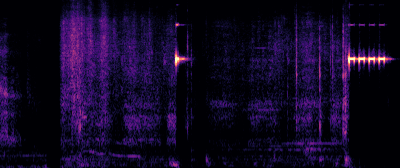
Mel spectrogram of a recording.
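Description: Four sharp, high-pitched beeps in quick succession after some handling; the carbon monoxide alarm answers its test button properly.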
